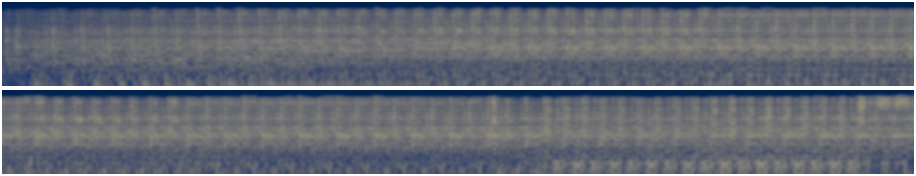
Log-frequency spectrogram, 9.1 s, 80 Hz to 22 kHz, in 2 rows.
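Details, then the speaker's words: Onan generator on a jump pack, reading 160–170 volts at each outlet, throttle won't go back further to idle down: a fast, busy, uneven rattle that never settles to a slow tick; idle speed far too high. "so i think this is idling at idle way way too fast"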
